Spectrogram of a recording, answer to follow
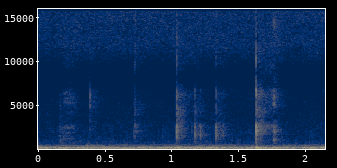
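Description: Faint, sharp clicks and taps, about half a dozen, from fingers handling a circuit board and fitting small spacers into its mounting holes, over a low steady background hum.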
